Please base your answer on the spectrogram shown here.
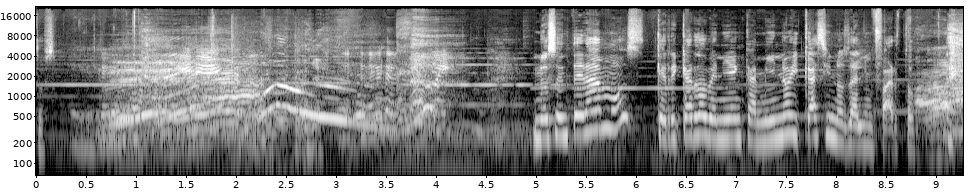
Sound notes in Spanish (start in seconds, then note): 1.1 exclamaciones; 1.1 risas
